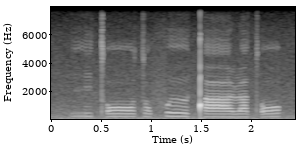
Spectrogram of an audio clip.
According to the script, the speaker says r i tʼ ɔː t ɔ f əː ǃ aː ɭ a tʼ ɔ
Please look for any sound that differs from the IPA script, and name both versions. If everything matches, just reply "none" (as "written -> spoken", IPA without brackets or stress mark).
none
